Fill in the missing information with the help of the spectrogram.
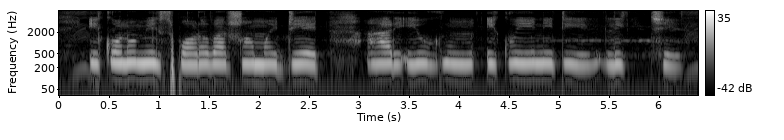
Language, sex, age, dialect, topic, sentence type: Bengali, female, 18-24, Western, banking, statement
